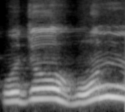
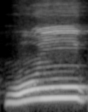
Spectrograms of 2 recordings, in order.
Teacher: یہاں پہ ہا کو یا میں مدغم کرنا ہے، وجوہن نہیں کرنا، ہوئی کرنا ہے. دو پیش کے ساتھ یا کو ملانا ہے کیونکہ اس پہ تشدید ہے.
